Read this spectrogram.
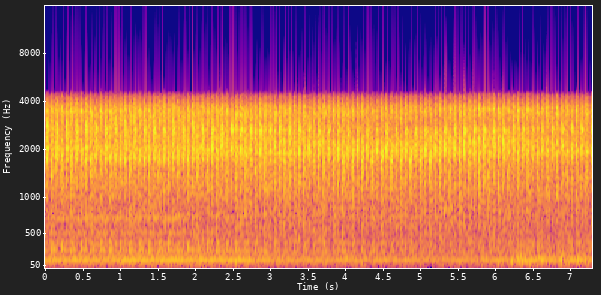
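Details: Toyota 22RE engine at idle: sharp regular knock about four times a second; owner unsure whether it comes from the rocker assembly or deeper in the block.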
